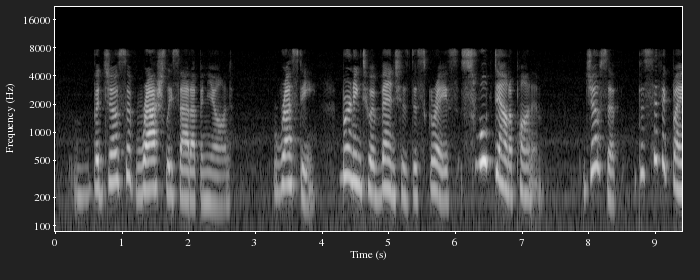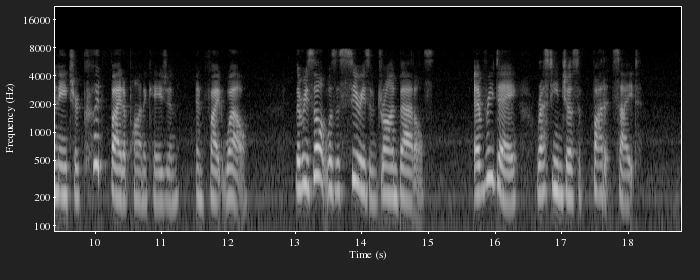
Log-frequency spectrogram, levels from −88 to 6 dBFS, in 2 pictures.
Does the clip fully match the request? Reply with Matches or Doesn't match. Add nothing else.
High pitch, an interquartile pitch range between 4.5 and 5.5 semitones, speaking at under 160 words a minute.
Matches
